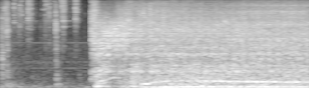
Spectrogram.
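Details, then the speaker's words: Chevy work van with Edelbrock carburetor, after cleaning sediment and lowering floats set too high (rich condition), not yet warm: engine catches instantly and settles into an even, steady idle, running much better. "Running a whole lot better. Whole lot better."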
